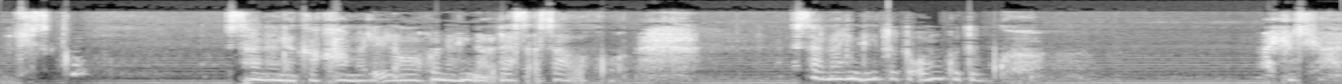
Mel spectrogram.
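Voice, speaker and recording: A woman's voice: medium pitch, steady tone, unhurried, long pauses, lightly acted. An actress with a Filipino accent playing an anxious, suspicious wife and mother in a radio drama. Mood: fearful, hushed. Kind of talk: radio drama acting with murmured inner monologue. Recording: dull, noisy radio drama audio.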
